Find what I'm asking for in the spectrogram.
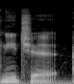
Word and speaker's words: Nietzsche: I feel that no batch of quotes from me would be complete if it didn't include something from my boy Friedrich Nietzsche. And yes, that is how you pronounce his last name.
